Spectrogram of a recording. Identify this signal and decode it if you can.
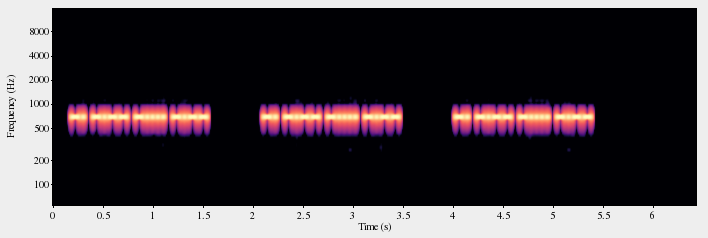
Morse code, heard as a keyed tone, about 47 wpm, 700 Hz. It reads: NY6Y NY6Y NY6Y
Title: USA Call Signs - 4 Characters - Repeated 3x - 45wpm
